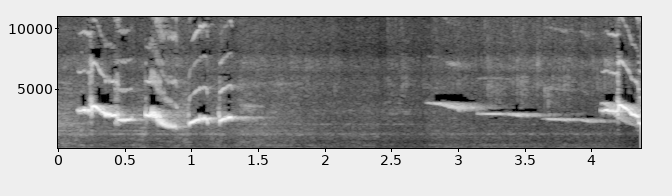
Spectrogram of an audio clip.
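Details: Oriental magpie-robin song used to provoke a reply: a quick chain of warbled, sliding whistles, a pause, then a thin falling whistle and another bright phrase starting.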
